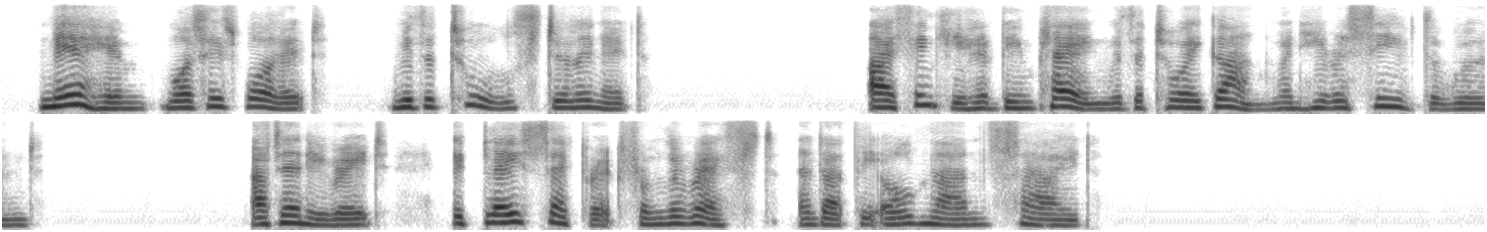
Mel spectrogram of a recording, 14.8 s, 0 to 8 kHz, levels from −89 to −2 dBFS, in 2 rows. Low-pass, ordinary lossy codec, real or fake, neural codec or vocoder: 7.2 kHz; Opus, 64 kbps; fake; codec, 16 kHz, 2 kbps, FreqCodec, smaller model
